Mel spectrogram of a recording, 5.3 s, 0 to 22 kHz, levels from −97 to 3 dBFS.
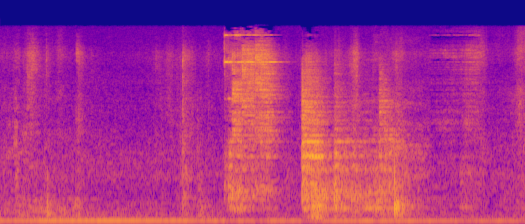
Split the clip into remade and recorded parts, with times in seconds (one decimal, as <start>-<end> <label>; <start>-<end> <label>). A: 0.0-4.3 recorded; 4.3-4.8 remade; 4.8-5.3 recorded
